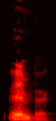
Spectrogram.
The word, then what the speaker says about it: Edinburgh: Greetings from Edinburgh, the city that's best pronounced by mumbling the second syllable. Oh, Edinburgh.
